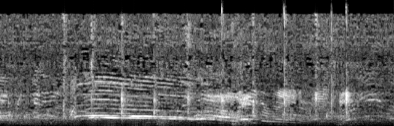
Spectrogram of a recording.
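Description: A group of young people cheers and whoops loudly.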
